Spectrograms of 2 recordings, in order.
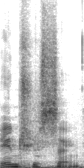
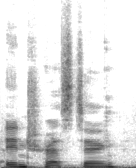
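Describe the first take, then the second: First: The word sounds sincere and genuinely impressed. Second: The word sounds hesitant and politely skeptical. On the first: The speaker truly finds it interesting. "could be like genuine, like that's actually very interesting" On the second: The speaker finds it odd but is being polite. "like how uh, someone's aunt would say it"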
